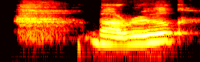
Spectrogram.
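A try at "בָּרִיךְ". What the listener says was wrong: It's the same root as Baruch, but it's a different vowel here. what's this? One drop. Barich. It's the vowels.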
